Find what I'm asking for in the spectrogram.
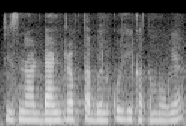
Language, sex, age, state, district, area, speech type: Punjabi, female, 30-45, Punjab, Rupnagar, rural, spontaneous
